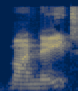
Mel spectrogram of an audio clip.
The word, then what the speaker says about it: Monat: So let's talk a little bit about Monat.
